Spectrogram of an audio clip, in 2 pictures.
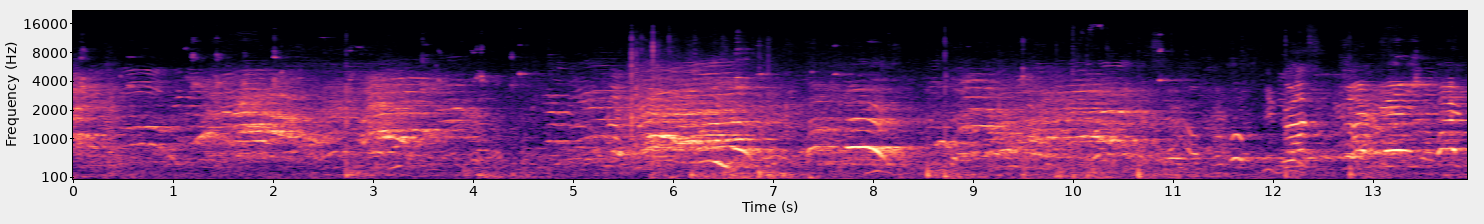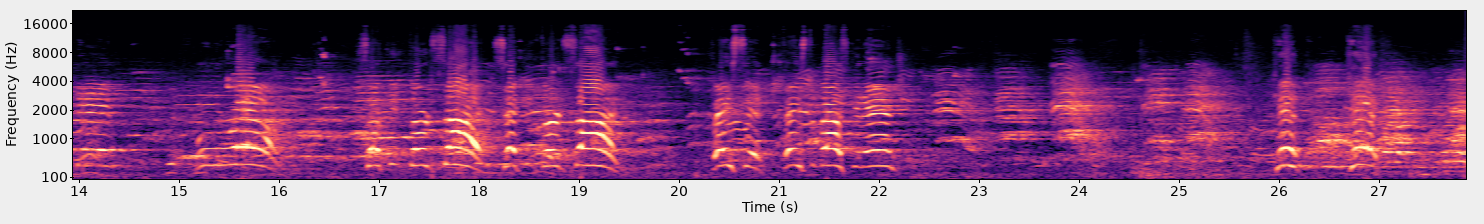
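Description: Basketball game play on a hardwood gym floor: a ball dribbled, sneakers squeaking in short, quick bursts as players cut and stop, and players and spectators calling out. The squeaks come thickest in the middle of the stretch.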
